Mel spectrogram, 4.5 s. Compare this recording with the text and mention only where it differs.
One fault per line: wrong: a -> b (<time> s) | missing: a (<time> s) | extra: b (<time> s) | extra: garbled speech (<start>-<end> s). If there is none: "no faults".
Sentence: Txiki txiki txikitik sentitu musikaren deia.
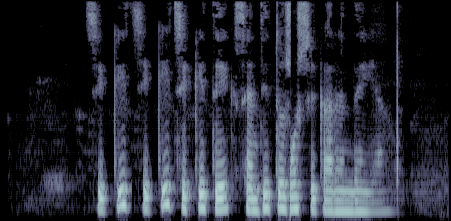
no faults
